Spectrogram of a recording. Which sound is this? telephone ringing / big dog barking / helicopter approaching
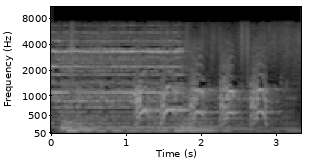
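big dog barking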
